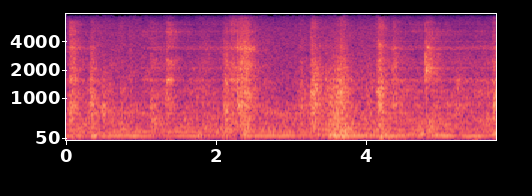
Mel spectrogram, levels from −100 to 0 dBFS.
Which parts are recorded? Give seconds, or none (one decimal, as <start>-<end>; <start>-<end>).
0.4-1.0; 2.5-4.3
